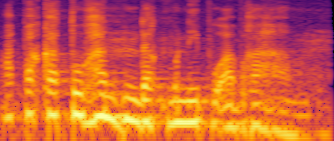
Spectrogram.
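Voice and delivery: normal talking voice

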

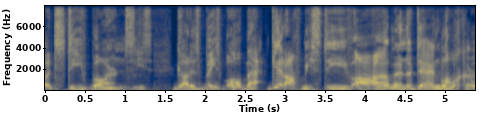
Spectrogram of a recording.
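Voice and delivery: dramatic trailer voice, slow and high; movie trailer announcer. Pretend. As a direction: narrate it like an epic trailer. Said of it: "why do you sound like a movie trailer announcer".

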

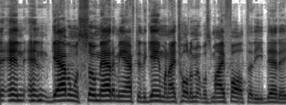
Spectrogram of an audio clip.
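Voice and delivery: usual speaking voice

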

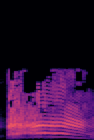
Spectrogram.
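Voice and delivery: put-on a sudden high scream from the old internet ad. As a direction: scream like the ad's ghost. Recreating jump-scare ad.

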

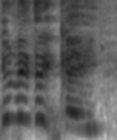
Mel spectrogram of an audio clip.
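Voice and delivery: high, slow, loud protest; disgusted shout. Real, not acted. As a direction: wail it out in disgust. Disgusted after tasting insect.

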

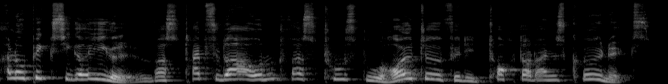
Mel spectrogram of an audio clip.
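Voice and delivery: cheeky, quick teasing question. Acted. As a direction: tease the hedgehog like a spoiled brat. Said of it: "fragte Mimi frech". (frech und neckend)

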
